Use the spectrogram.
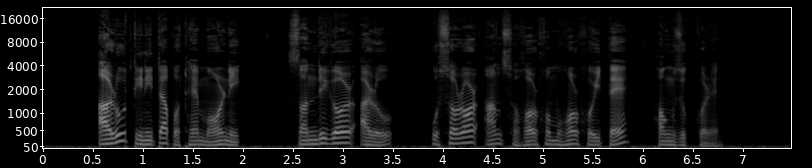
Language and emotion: Assamese, neutral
